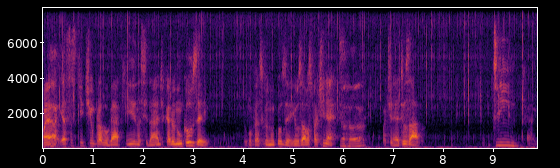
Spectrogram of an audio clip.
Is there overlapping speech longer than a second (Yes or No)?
No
